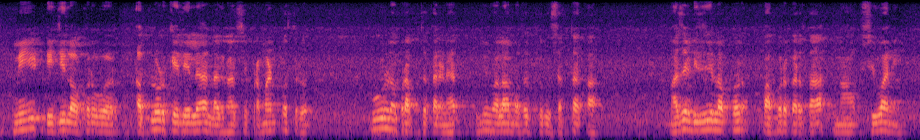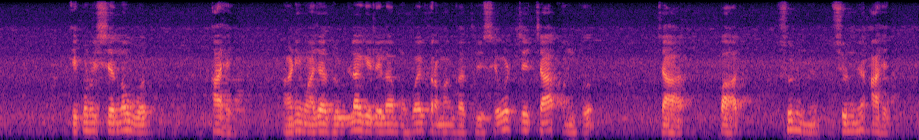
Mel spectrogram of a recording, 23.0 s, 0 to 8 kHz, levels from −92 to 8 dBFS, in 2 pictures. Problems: none marked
